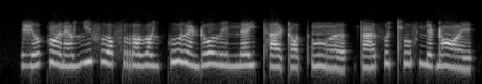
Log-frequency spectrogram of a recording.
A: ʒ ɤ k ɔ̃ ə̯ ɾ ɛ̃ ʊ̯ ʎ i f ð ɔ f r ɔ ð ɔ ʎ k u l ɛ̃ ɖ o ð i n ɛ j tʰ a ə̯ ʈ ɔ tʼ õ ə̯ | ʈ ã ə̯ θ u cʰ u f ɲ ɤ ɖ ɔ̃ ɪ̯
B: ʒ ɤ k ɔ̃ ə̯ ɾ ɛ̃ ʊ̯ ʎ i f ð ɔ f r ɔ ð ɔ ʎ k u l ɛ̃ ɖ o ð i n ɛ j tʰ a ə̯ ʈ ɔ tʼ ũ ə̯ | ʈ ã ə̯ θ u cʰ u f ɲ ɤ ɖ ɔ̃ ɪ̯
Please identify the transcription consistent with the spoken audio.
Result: B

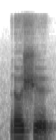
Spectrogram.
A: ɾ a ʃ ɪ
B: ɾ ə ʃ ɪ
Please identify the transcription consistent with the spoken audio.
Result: B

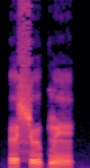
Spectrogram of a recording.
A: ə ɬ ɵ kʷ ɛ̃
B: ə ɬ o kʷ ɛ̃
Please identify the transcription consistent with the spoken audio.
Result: A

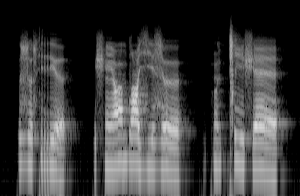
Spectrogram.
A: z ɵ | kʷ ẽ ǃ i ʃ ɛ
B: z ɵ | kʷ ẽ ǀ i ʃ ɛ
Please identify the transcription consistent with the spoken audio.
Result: B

